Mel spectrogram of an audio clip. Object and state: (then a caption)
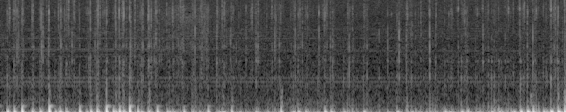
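Rubber-faced wooden table tennis paddle. Fingertips drum rapidly on the red rubber facing of a solid wooden table tennis paddle held close to the mic. A fast, uneven stream of soft, dull, low thumps with almost no ring, swelling louder at the start and again at the end.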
